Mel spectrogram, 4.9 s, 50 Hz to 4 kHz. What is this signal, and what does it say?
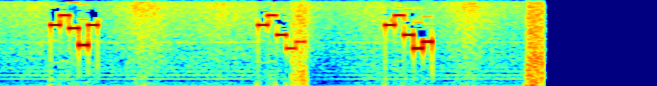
Five-tone selective call (ZVEI), heard as quick runs of five tones, tones of about 70 ms. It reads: 88728 88513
